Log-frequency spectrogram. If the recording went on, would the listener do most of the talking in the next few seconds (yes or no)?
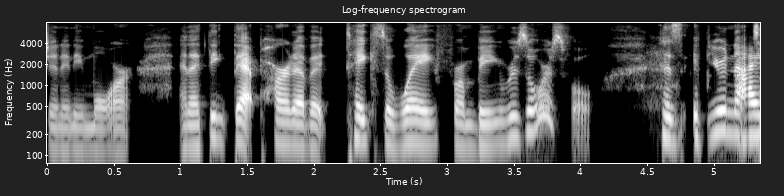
no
